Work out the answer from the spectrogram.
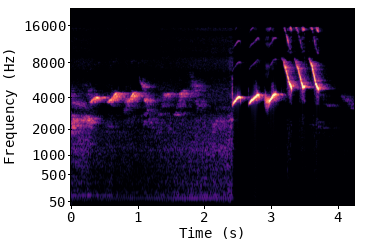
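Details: Double-collared seedeater song in tui tui and deputado styles: softer warbled notes over hiss, then a crisp run of about six bright, rising whistles ending in higher sharp notes.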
